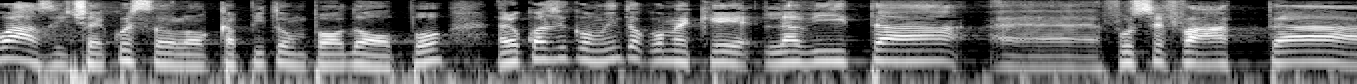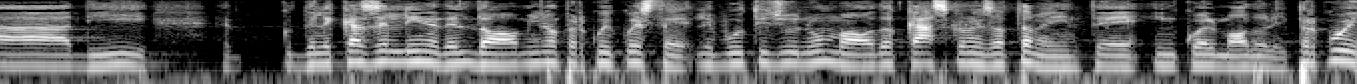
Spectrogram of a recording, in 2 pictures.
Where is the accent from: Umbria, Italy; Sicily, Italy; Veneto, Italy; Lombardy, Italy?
Veneto, Italy; Thiene; Sono partito dalle Scalcerle come elementari, perché abito dietro le poste di Tiene, quindi ho fatto le scuole Scalcerle, le Bassani, poi liceo scientifico, poi ho studiato a Trento all'università.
